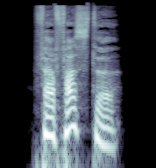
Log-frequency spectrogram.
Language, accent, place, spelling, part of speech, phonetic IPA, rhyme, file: German, Germany, Berlin, verfasste, adjective / verb, [fɛɐ̯ˈfastə], -astə, De-verfasste.ogg
- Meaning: inflection of verfasst: 1. strong/mixed nominative/accusative feminine singular 2. strong nominative/accusative plural 3. weak nominative all-gender singular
